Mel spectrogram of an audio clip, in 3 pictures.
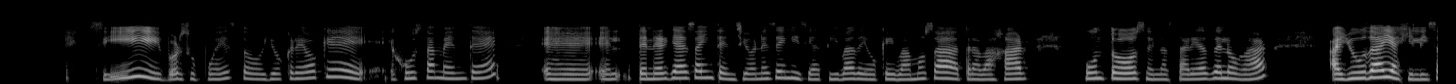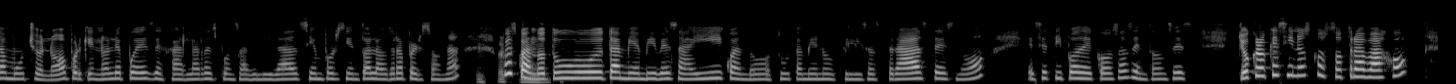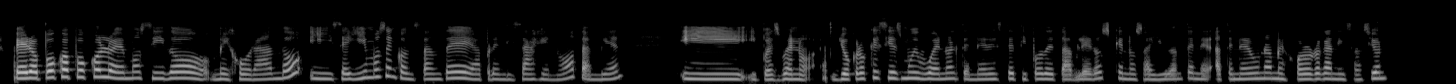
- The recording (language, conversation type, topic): Spanish, podcast, ¿Cómo organizas las tareas del hogar en familia?
- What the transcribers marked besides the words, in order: tapping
